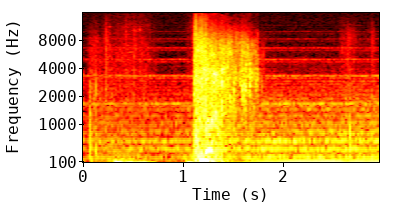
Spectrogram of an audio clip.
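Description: A blade stabs through flesh with a wet squelch.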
